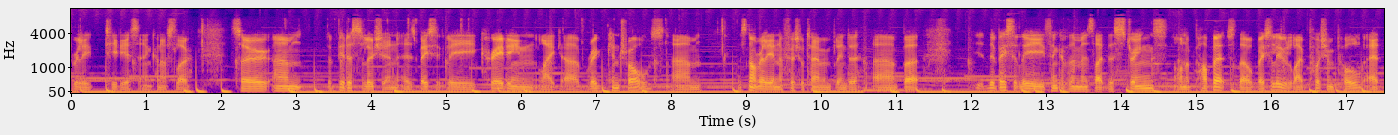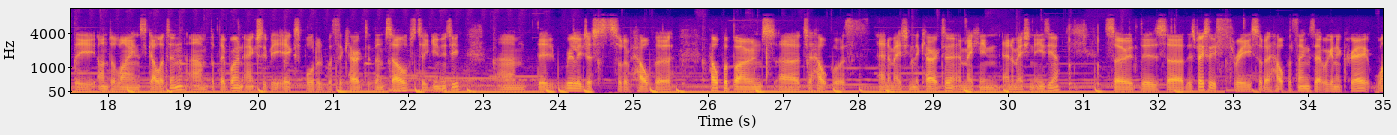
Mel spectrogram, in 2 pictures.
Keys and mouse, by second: 1.7 KP_3, 3.0-3.4 shift+middle drag, 3.6 a, 4.4 alt+r, 5.1 alt+g, 5.6-6.5 middle drag, 6.9 shift+middle drag, 7.4-7.7 middle drag, 8.0-8.6 shift+middle drag, 12.2-13.2 middle drag, 17.3 click, 18.9-19.4 middle drag, 19.9-20.6 shift+middle drag, 29.6-30.3 shift+middle drag, 30.8-31.6 middle drag, 32.1 KP_3, 33.2-33.7 shift+middle drag.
